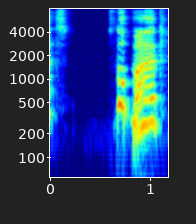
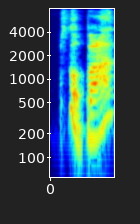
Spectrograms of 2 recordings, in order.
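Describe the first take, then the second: First: High, slow teasing repeat; sing-song self-satisfied gloat; mock sing-song. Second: Said in the usual way. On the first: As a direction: draw it out up high, mocking. Mock repeat of own remark.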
